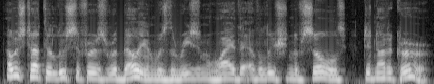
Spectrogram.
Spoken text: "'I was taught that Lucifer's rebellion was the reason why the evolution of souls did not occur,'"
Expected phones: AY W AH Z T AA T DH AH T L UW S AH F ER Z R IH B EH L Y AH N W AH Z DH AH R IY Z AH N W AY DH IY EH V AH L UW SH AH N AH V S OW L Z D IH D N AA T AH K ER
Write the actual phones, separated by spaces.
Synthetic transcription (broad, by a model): AY W AH Z T AA T DH AH T L UW S AH F ER Z R IH B EH L Y AH N W AH Z DH AH R IY Z AH N W AY DH IY EH V AH L UW SH AH N AH V S OW L Z D IH D N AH T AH K ER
